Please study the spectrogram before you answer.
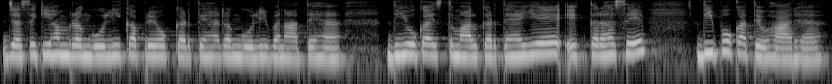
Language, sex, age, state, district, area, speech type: Hindi, female, 30-45, Madhya Pradesh, Jabalpur, urban, spontaneous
